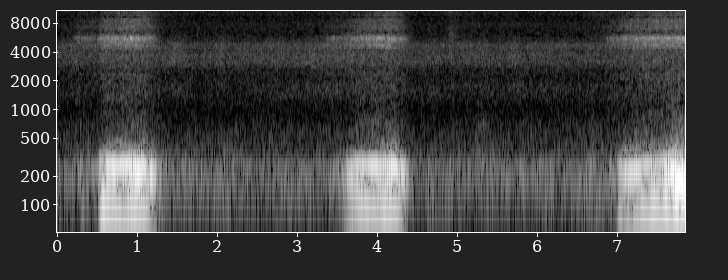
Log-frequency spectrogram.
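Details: Two Korean girls snoring in the same bed: loud, low rattling inspiratory snores, about three in eight seconds, with quiet pauses between.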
